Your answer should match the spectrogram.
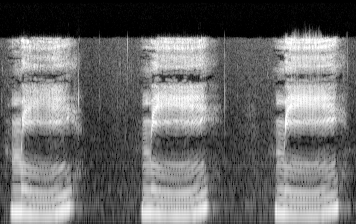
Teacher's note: the class of the initial consonant is high, and because the word ends with a long vowel, it's a live syllable. So the tone rule is a rising tone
